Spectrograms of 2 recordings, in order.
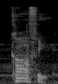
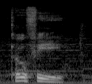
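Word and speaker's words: Ko-fi: for a long time i thought that kofi was spelled was pronounced coffee like half a cup of coffee actually not it's supposed to rhyme with no fee kofi rhyming with no fee as in all the fees go towards the streamer the more you know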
